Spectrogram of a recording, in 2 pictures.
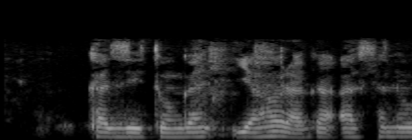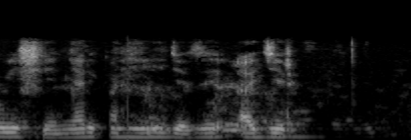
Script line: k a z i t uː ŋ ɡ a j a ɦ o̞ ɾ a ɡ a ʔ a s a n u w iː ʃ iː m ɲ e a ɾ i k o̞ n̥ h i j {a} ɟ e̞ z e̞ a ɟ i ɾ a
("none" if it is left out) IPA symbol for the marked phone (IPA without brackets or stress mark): i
